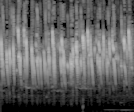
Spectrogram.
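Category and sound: bird, swift calls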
